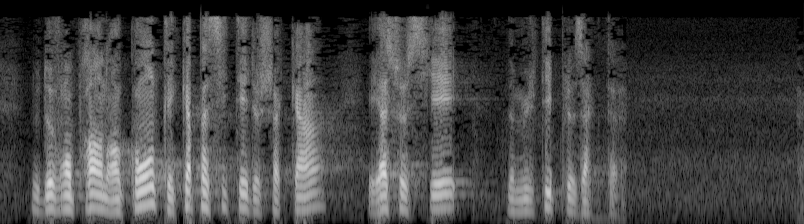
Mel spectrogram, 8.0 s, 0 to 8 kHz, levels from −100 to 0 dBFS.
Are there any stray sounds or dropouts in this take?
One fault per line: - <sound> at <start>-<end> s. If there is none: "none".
none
